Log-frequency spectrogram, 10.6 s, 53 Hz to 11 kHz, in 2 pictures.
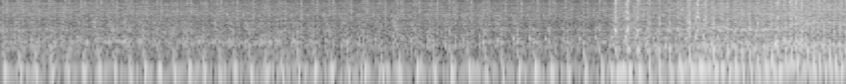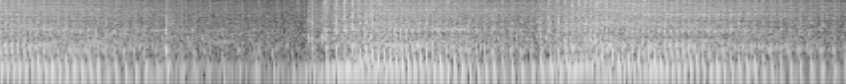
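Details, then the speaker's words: Royal Enfield Hunter 350 single-cylinder idling with a few throttle blips after the sump guard was refitted with rubber bushes at the nuts to cure its humming; even thump, no metallic hum or buzz. Normal idle after fix. "और समग लगाने के बाद कैसी sound आ रही है with those rubbers जो कि हमने नट में फिट करे हैं"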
